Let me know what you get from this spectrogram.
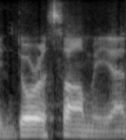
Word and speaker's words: Doraisamy: Doraisamy, and in all candidness, I had difficulty pronouncing my own name for the most longest time, so you did it really well.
